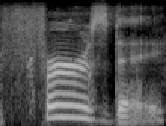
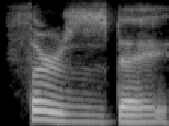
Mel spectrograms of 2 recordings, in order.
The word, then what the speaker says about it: Thursday: uh-huh Thursday good now I heard earlier you said with a f sound you said Thursday so be careful with that word Thursday sorry Thursday uh-huh English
